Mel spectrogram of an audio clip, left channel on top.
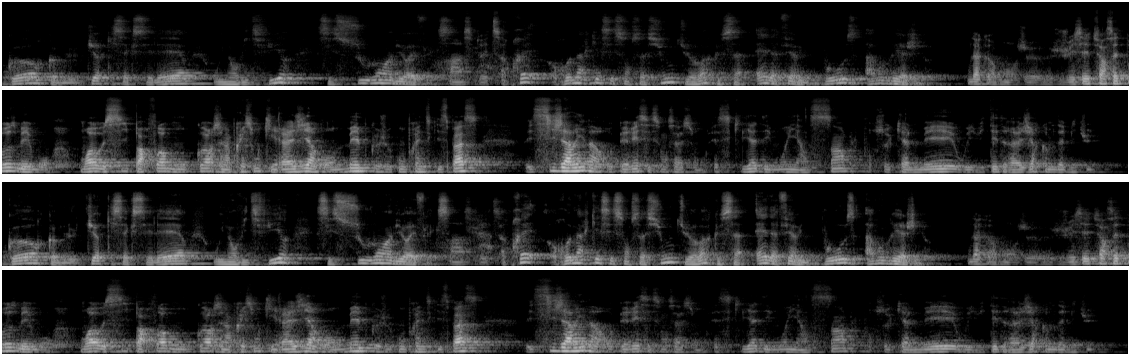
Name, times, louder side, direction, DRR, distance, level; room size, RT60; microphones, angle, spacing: voice 1, 0.0-9.2, right 3 dB, 40° right, 9 dB, 0.4 m, -30 dB
voice 2, 4.5-5.1 9.7-22.2, left 2 dB, 30° left, 8 dB, 0.4 m, -29 dB
8.4 x 4.1 x 3.3 m, 1.0 s
head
